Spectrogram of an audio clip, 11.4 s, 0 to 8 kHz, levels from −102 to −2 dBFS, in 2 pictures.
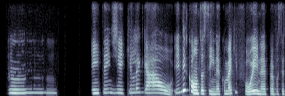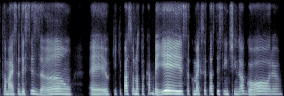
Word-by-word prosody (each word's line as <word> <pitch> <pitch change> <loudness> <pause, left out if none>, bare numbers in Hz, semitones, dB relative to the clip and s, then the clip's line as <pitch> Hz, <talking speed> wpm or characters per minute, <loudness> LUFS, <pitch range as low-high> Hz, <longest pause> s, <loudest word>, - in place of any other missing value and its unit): Hum, 300 +1 -4 0.7
entendi, 290 +1 -3
que 295 - -14
legal. 295 - +1
E 305 - -5
me - - +11
conta, 255 - +8
assim, 225 -4 -3
né, 210 - -2
como 230 +2 -3
é 250 - +5
que 350 +4 -14
foi, 225 +1 +4
né, 205 -2 0
para 205 0 -6
você 205 +1 -12
tomar 210 -1 -6
essa 200 +2 -9
decisão? 200 0 -6 0.3
Eh, 190 0 -6
o 195 - -12
que 215 +3 -21
que 230 - -27
passou 225 -1 -4
na 210 - -4
tua 210 0 -17
cabeça, 220 0 +3
como 215 0 -7
é - - -3
que - - -25
você 225 - -11
está 220 0 -10
se 225 +1 -9
sentindo 210 -2 -12
agora? 215 0 -7
225 Hz, 185 wpm, -22 LUFS, 205-285 Hz, 0.7 s, me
